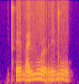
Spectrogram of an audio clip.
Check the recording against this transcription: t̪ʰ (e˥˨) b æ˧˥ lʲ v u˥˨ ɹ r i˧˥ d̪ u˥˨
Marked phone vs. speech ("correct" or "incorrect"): incorrect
